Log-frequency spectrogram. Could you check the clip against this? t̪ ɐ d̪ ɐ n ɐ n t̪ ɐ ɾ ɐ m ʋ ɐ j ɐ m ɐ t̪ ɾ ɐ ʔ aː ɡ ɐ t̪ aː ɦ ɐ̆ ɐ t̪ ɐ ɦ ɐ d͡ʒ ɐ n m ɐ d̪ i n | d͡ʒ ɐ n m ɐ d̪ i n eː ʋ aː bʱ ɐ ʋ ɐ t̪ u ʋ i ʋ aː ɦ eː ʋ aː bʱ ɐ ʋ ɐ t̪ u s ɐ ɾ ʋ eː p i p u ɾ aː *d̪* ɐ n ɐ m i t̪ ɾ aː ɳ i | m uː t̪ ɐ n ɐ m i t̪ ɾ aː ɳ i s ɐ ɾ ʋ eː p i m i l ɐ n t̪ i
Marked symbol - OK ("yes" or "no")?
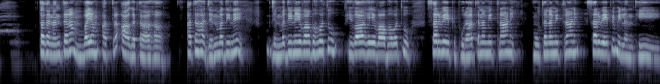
no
